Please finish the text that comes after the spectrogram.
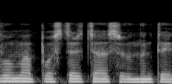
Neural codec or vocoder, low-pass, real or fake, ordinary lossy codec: codec, 16 kHz, 4 kbps, FreqCodec, larger model; 7.2 kHz; fake; none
